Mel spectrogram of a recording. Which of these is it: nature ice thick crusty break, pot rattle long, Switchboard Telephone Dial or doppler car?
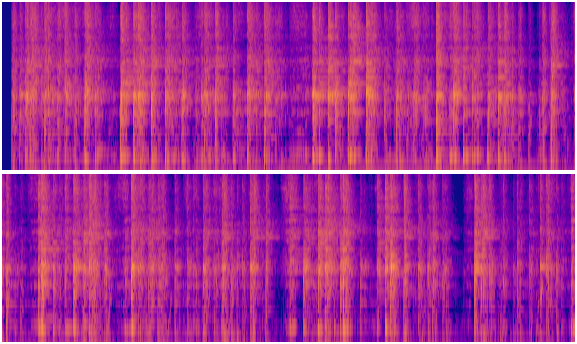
pot rattle long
